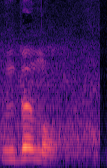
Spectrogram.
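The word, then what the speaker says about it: Mbeumo: It was Embomo. It was Embomo. But let's hear it from the man himself. How do you pronounce the name? Brian Bumo.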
